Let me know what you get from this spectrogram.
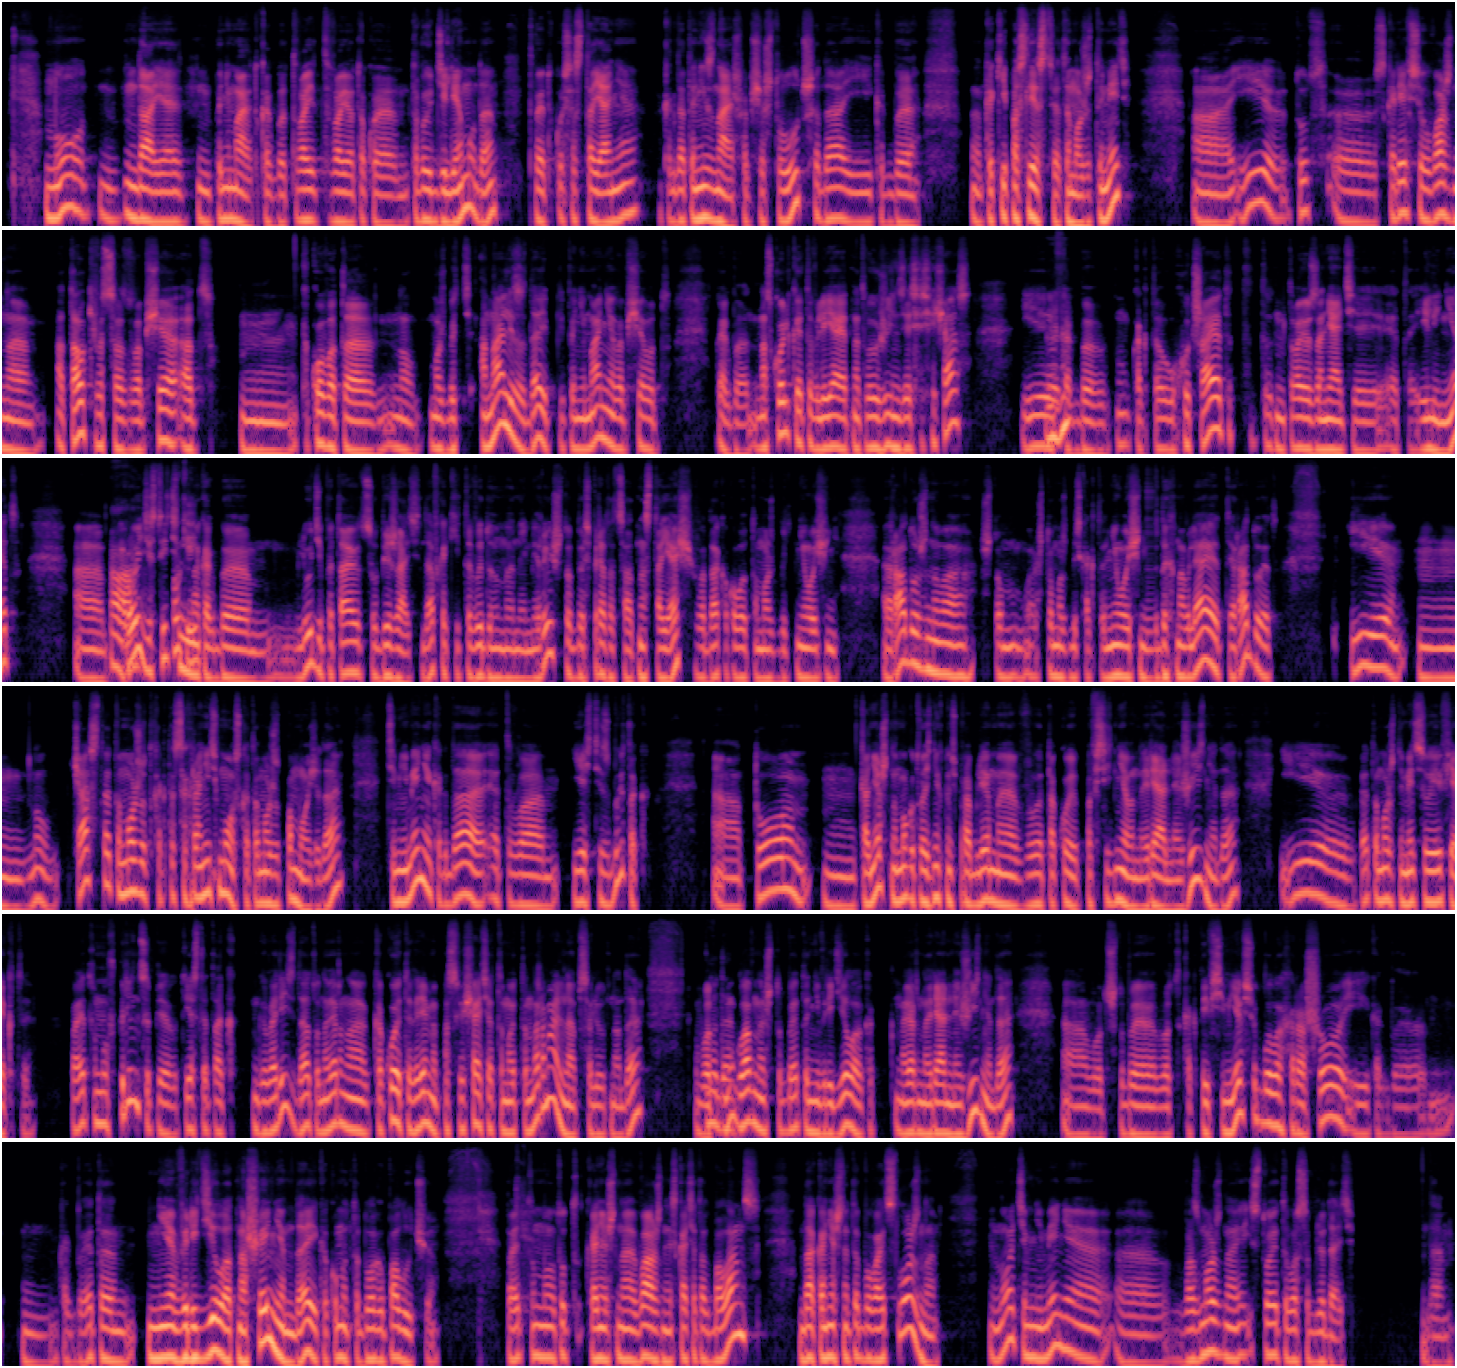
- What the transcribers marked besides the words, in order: none
- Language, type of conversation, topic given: Russian, advice, Как письмо может помочь мне лучше понять себя и свои чувства?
